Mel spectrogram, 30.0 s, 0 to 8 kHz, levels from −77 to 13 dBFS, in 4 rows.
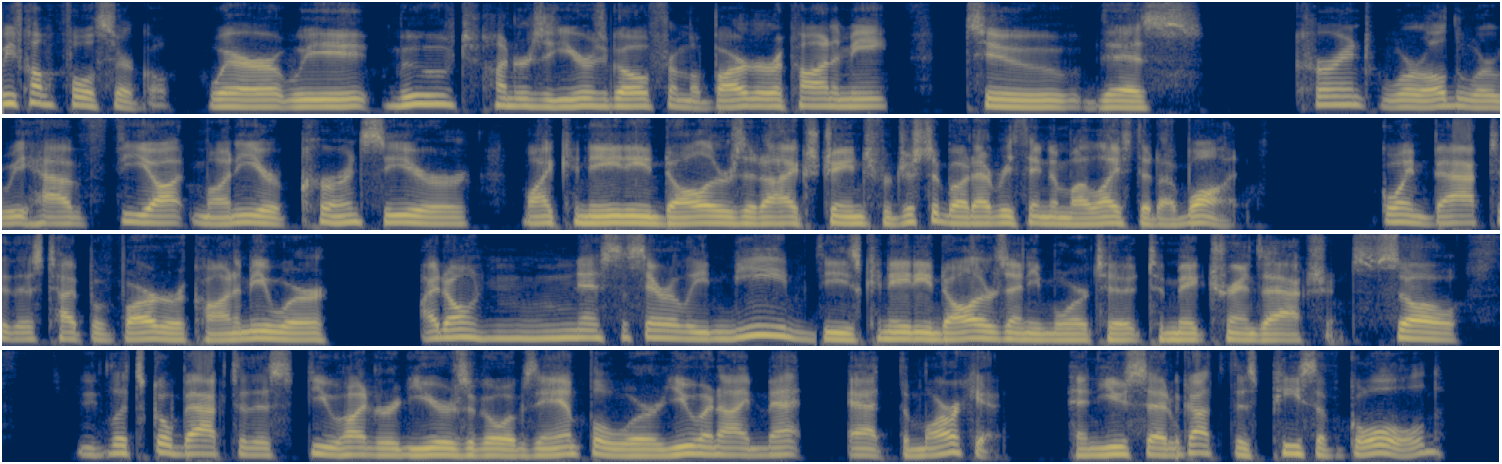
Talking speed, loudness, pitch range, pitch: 185 wpm, -15 LUFS, 125-145 Hz, 135 Hz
